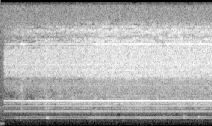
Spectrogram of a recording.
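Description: Near silence: a very faint steady hiss with faint steady hum tones.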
